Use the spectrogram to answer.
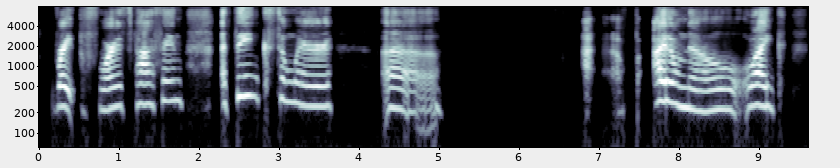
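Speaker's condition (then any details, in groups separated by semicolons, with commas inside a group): Hemiplegic cerebral palsy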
